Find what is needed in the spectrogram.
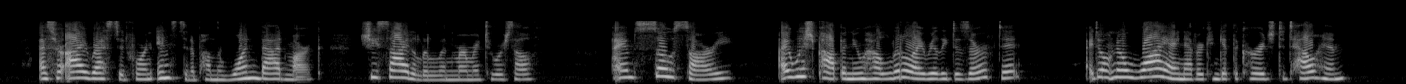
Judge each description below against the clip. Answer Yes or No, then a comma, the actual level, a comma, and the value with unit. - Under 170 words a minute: No, average, 200 wpm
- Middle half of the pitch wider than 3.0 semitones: Yes, average, 3.8 semitones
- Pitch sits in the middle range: No, very high, 260 Hz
